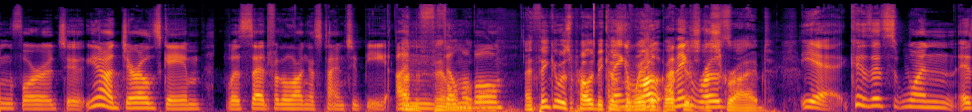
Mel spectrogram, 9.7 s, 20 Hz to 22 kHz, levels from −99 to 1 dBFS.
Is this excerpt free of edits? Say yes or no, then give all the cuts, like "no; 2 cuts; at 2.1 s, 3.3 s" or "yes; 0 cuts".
yes; 0 cuts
